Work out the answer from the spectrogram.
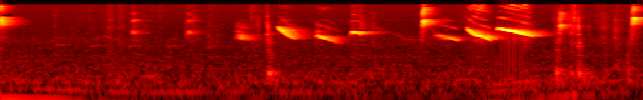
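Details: Green-winged saltator (trinca-ferro) from Brazil in the breeding season: faint ticking notes at first, then a loud run of about eight slurred, sliding whistles delivered rapidly.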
